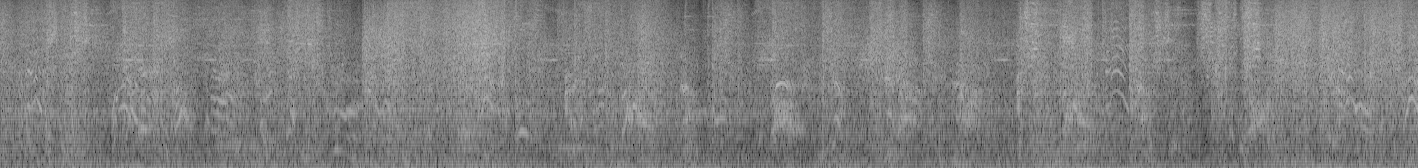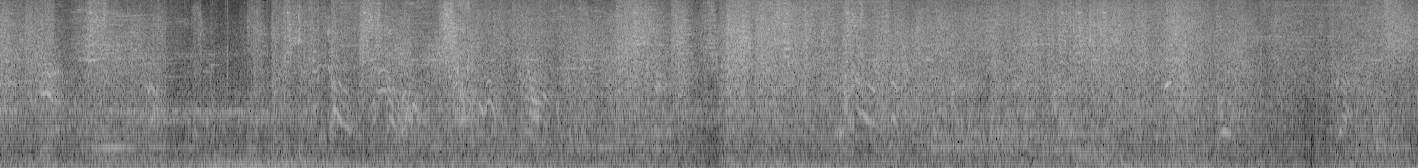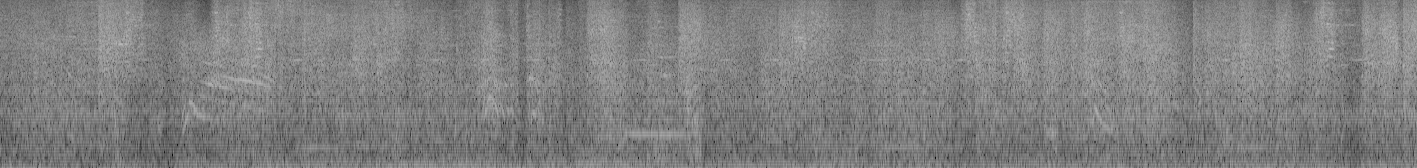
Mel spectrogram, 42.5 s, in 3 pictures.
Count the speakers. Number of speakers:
zero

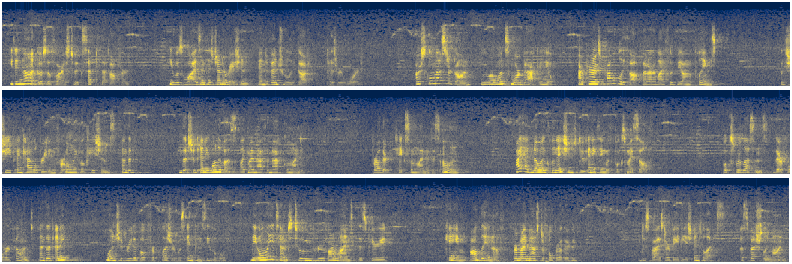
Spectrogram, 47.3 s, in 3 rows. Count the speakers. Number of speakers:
one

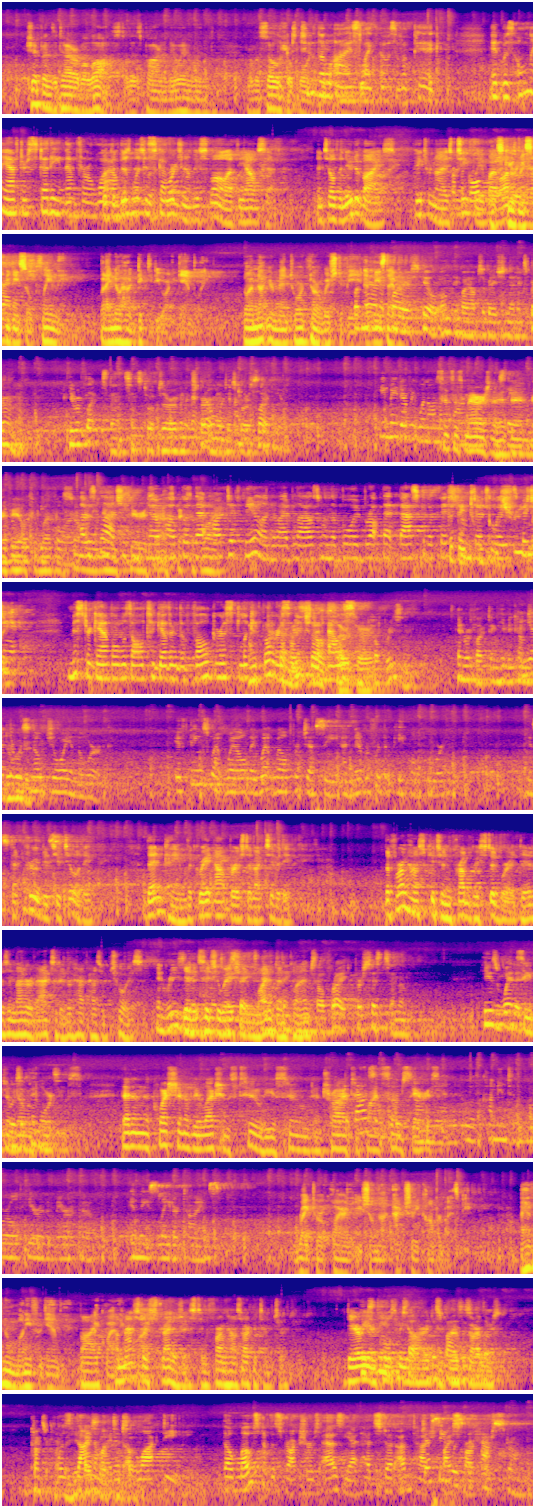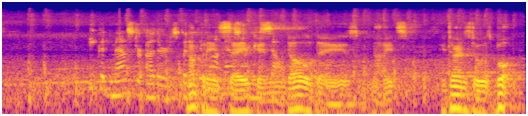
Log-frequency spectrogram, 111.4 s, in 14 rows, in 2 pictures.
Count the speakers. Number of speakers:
nine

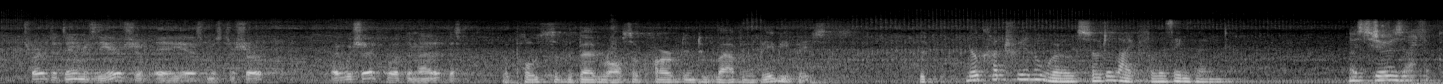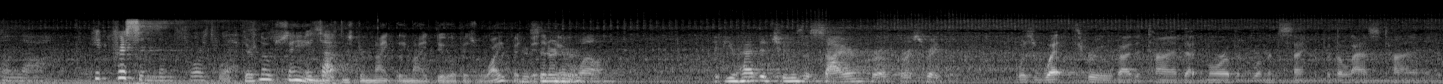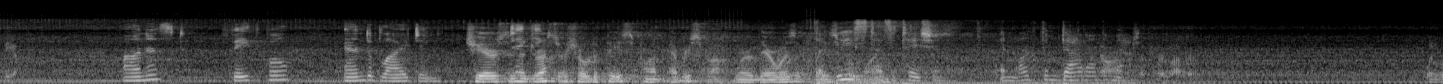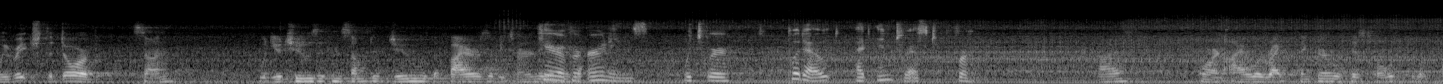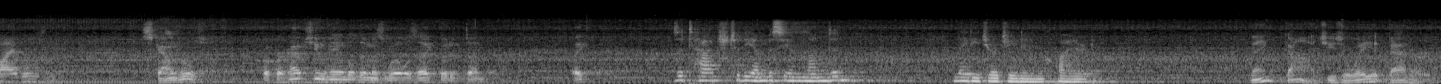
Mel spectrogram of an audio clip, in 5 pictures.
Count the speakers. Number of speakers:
eight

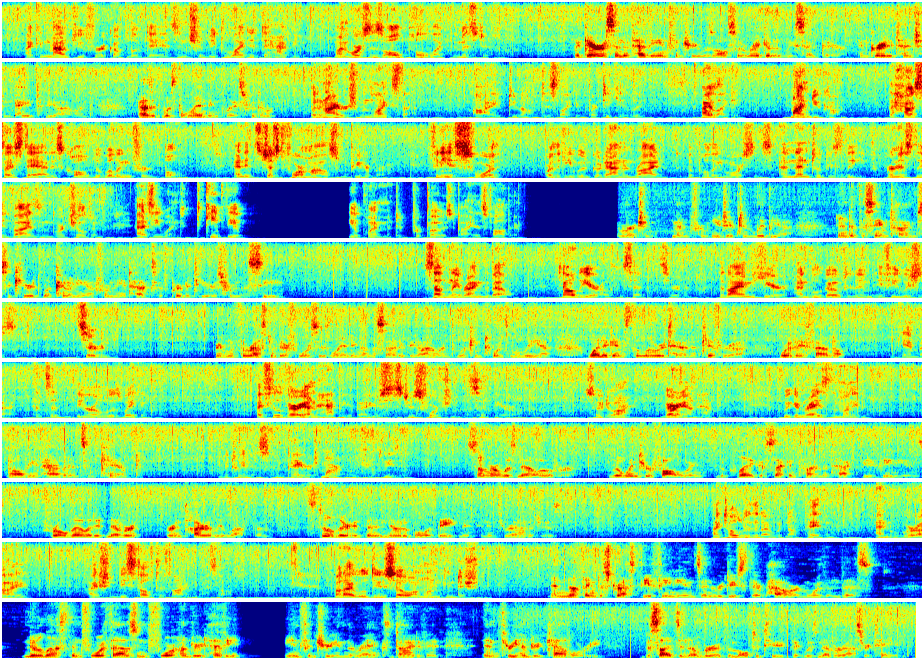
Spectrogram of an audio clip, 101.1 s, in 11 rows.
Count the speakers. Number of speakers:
two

